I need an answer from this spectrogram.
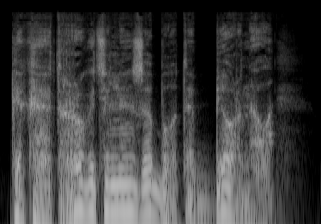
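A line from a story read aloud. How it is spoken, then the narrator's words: Hissing. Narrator (Russian): прошипел я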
